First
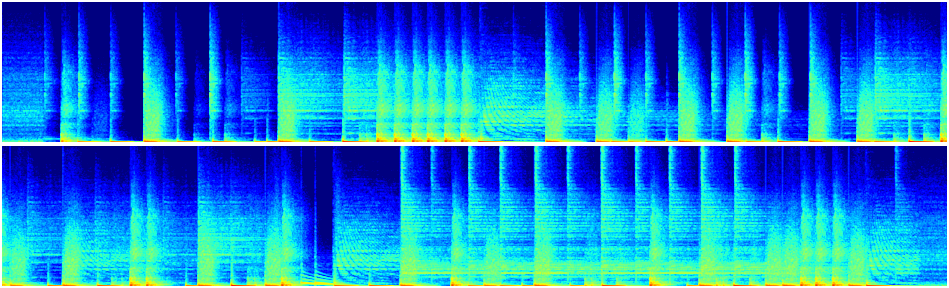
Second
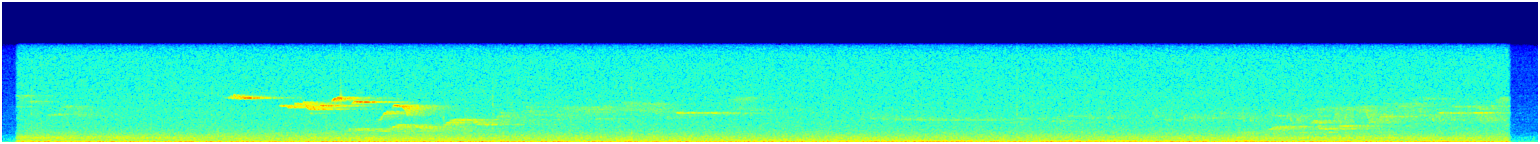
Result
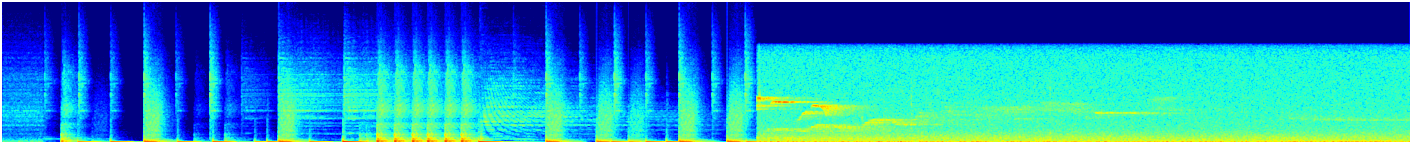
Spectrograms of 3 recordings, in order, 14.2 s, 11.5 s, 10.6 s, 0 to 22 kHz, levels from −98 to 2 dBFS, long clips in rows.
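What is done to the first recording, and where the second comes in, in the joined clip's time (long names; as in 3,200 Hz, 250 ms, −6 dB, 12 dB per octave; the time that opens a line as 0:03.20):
first
0:05.66: continue with second from 0:02.52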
